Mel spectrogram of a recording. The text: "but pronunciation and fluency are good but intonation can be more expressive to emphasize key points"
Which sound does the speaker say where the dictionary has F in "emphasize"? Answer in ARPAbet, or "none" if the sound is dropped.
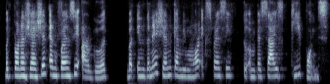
P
